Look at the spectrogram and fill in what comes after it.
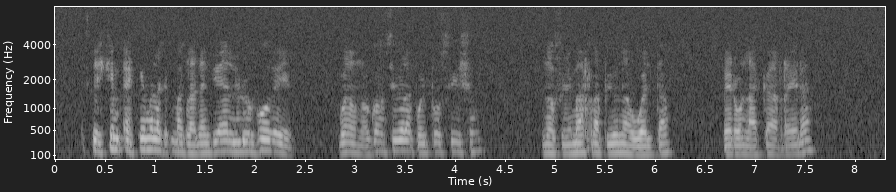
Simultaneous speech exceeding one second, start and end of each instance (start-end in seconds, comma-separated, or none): none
